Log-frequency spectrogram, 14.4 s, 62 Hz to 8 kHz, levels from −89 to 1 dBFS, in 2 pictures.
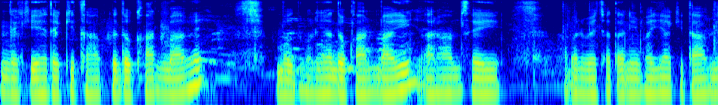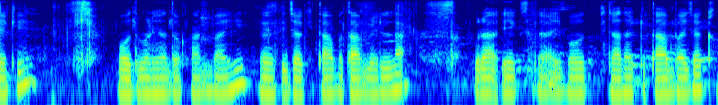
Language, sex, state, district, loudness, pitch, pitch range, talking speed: Bhojpuri, male, Uttar Pradesh, Gorakhpur, -40 LUFS, 110 Hz, 105-115 Hz, 165 wpm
